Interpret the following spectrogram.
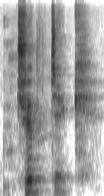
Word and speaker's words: triptych: It's Triptych. Yeah. Triptych. It's in 3 parts. I don't know if Yes. that's a correct pronunciation. That's correct. Okay. Yeah, triptych. Yes. Triptych. Yeah.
